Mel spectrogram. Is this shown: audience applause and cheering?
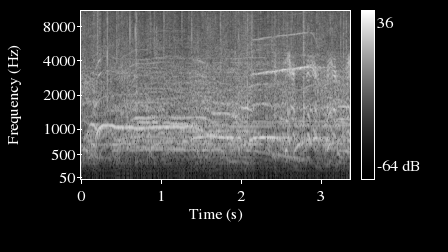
yes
